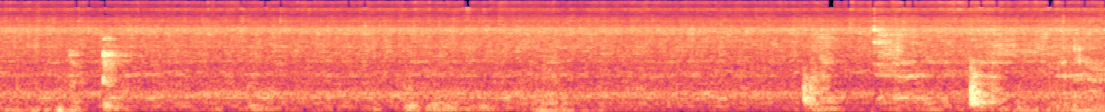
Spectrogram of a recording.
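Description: Tomatoes cooking with salt in a frying pan for tomato bath are stirred, a soft steady sizzle under occasional scraping and clacking of the spoon against the pan, faint and close.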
